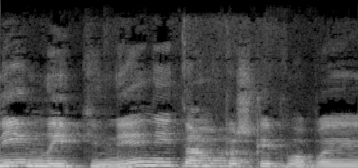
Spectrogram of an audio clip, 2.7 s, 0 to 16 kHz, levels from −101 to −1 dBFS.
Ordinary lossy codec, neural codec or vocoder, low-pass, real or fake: Opus, 64 kbps; none; 14.4 kHz; real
